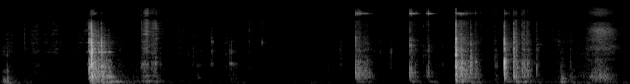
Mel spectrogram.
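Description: Loose metal bolts clinking as they drop into a plastic tray, and oak deck boards knocking as they are handled. A sharp clink about a second in is the loudest, followed by a quiet pause and then a run of clinks and knocks in the last few seconds.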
